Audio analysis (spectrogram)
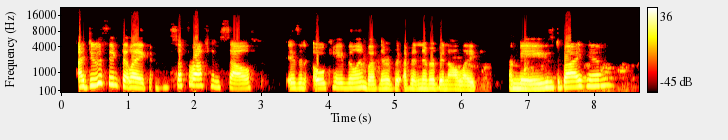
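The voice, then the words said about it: Hoarse, worn-out voice. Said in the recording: “I was losing my voice before we started, anyways.”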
